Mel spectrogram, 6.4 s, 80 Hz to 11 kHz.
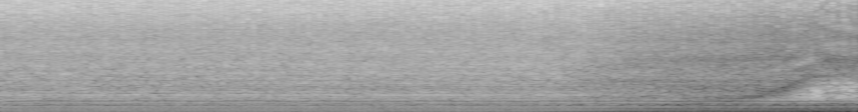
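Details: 2012 Weed Eater 22-inch push mower with a 140cc 550E series engine, a suspected Hurricane Milton flood victim, primed and started: runs steady and even at a constant pace, then dies away; runs cleanly with no misses.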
